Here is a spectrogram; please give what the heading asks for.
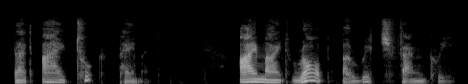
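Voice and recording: A man puts on a character voice. He is soft-spoken. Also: fairly low pitch for a man, fairly slow pace.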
